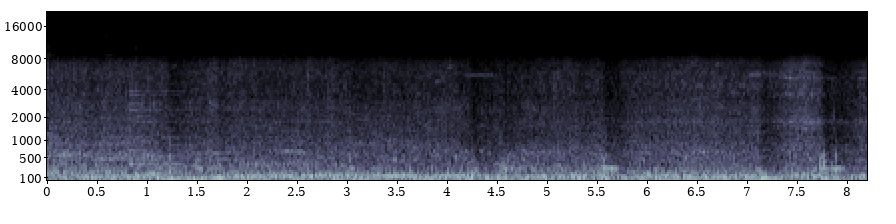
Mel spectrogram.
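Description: Vehicle travelling along a street: steady engine and road noise, with wind rumbling on the microphone.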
